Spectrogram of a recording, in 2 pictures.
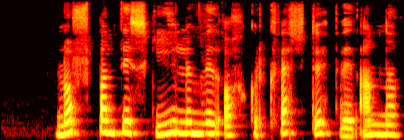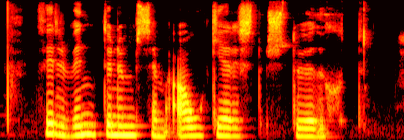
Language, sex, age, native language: Icelandic, female, 40-49, Icelandic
